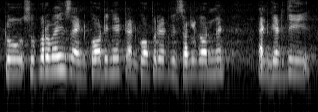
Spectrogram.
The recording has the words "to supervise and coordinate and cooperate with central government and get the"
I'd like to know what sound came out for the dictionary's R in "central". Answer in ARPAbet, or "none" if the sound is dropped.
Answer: none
